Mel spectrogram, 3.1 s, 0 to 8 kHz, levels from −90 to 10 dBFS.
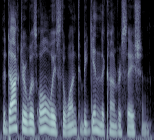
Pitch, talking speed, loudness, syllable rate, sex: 125 Hz, 195 wpm, -20 LUFS, 5.8 syllables/s, male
